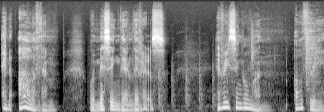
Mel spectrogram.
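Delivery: hushed whisper. Voicing a campus police officer who leans in close: whispering. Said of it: "whisper to you".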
